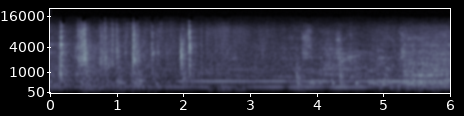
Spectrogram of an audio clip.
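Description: Metal spoons clinking and scraping on small plates as several people eat, in short scattered clicks, over low voices and a steady low hum.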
